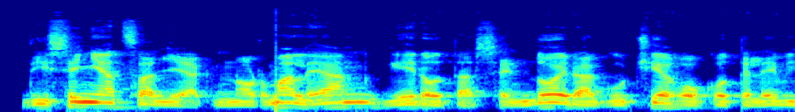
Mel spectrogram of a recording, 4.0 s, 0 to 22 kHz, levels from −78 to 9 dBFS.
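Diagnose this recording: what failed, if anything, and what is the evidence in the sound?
Nothing failed at any stage between capture and playback; the speech carries no audible evidence of a fault.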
